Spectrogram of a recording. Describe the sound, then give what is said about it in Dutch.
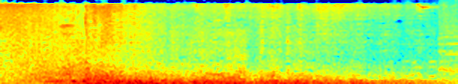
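A deep, rolling boom from a Russian missile strike in Kyiv, Ukraine, swells up and rumbles on for several seconds, heavy in the low end like an explosion echoing across open space, then slowly fades. “zware Russische aanvallen op Oekraïne. Explosies in het hele land.”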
